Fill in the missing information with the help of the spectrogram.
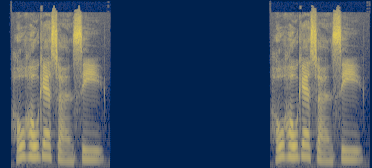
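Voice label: Good try, Chinese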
